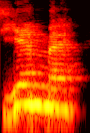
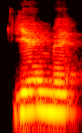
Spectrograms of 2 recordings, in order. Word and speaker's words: hjemme: And all of these people delivered a little poem that rhymes with 2 words. The word for home in Danish, which is hjemme, and the word to decide, which is bestemme. Hjemme and bestemme.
